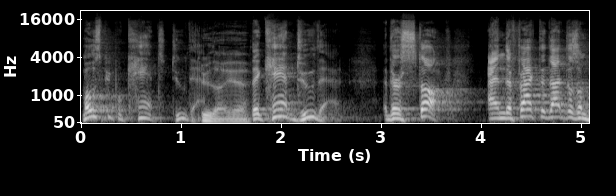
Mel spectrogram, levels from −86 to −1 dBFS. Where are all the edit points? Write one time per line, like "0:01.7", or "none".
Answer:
none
